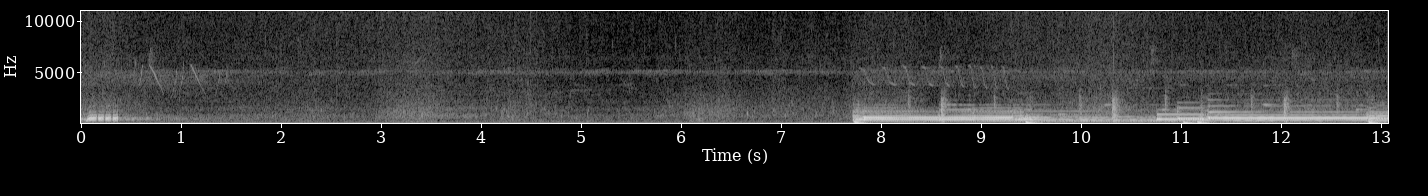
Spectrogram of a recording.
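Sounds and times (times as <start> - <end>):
high bird chirps: 0.0 - 1.6, 7.7 - 13.0
faint sea waves washing: 0.0 - 13.0.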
